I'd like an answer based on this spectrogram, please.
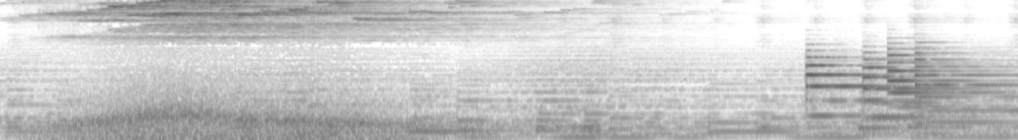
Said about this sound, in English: Bells were and are still used today to signify the gathering of people to learn about the life and teachings of Jesus. During Christmas, let the bells ring in celebration of the Savior's birth.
